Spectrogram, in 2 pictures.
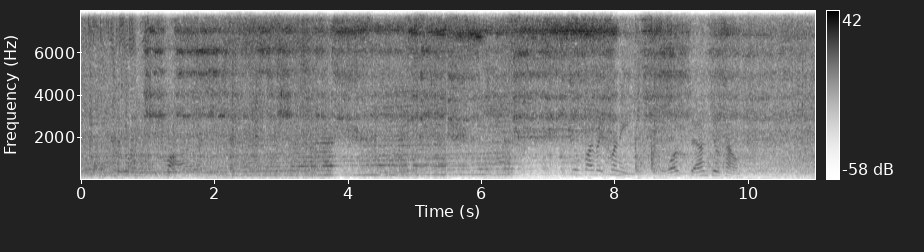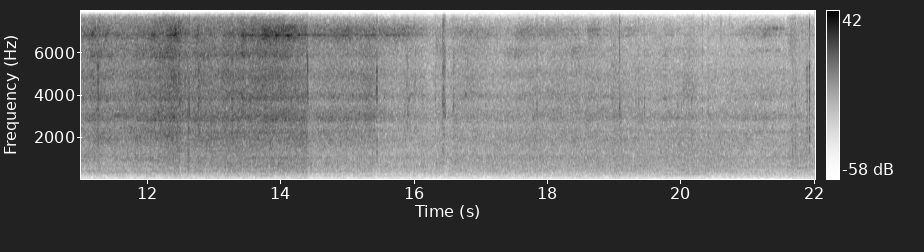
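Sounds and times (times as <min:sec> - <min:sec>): train rail noise: 0:00.0 - 0:22.0
wheels squealing on curve: 0:00.4 - 0:09.2.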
